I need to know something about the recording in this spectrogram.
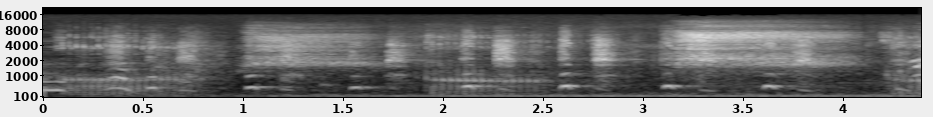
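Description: A puppeteer's voice doing a sleeping wolf puppet's snoring: two long hissing breaths, with strings of short, low snorts between them.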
